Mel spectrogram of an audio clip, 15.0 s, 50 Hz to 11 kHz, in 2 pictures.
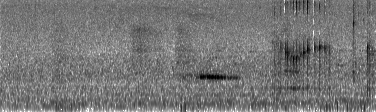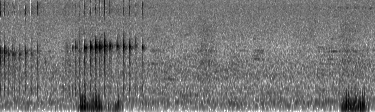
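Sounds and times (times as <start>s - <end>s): dolphin-like whistles: 3.8s - 4.9s.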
